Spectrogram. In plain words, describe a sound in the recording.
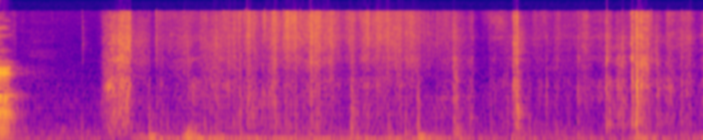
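Plastic wrapping crinkles and tears as hands open a box.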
